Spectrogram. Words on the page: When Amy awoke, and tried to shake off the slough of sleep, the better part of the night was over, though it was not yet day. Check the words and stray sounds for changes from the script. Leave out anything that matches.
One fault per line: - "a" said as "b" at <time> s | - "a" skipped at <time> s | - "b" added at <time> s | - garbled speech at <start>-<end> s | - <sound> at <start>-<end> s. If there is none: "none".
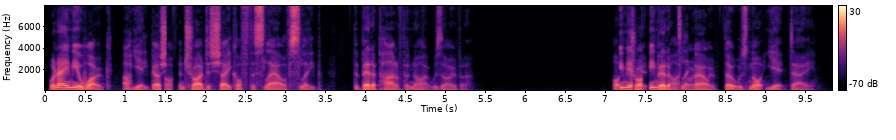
- garbled speech at 1.0-1.6 s
- garbled speech at 7.1-8.4 s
